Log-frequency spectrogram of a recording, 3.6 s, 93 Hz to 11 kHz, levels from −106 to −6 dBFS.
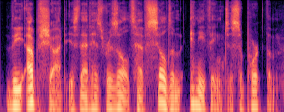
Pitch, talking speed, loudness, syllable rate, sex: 95 Hz, 200 wpm, -21 LUFS, 5.8 syllables/s, male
